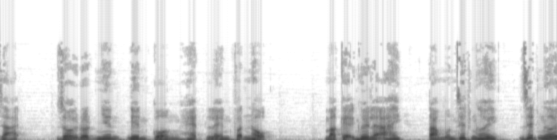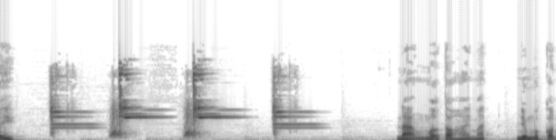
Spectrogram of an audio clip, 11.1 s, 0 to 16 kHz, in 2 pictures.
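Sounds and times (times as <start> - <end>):
speech: 0.0 - 5.8, 9.5 - 11.1
sabers clashing in a sword fight: 6.1 - 8.8.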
